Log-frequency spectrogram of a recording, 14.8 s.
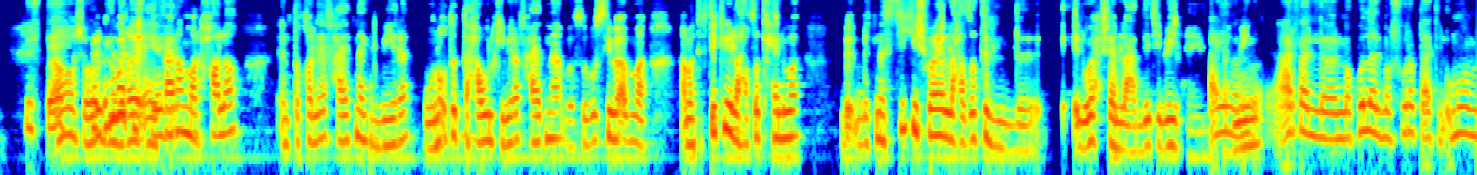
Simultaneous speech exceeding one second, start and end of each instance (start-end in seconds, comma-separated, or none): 0.5-1.8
